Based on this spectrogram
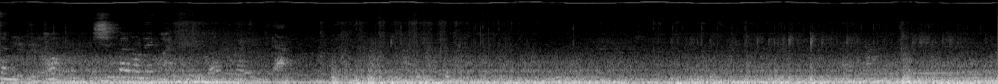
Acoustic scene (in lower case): bus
